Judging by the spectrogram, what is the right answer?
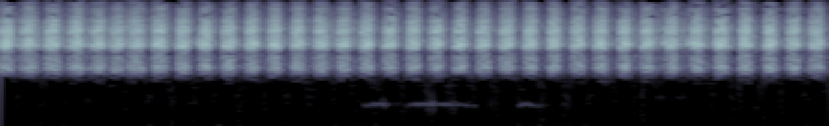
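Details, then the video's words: Cicadas singing in summer: a loud, harsh, high buzzing that pulses steadily about three times a second throughout, with three faint, soft low whistled notes briefly in the middle. "Summer Cicadas Sound"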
